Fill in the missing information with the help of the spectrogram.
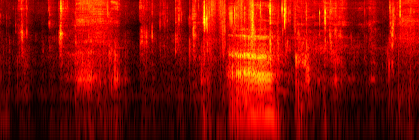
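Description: Eating at a table: chewing and the scattered clicks of chopsticks and spoons on dishes. About three seconds in, a person gives one short, loud, low voiced grunt or hum.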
